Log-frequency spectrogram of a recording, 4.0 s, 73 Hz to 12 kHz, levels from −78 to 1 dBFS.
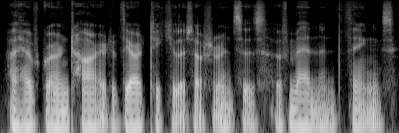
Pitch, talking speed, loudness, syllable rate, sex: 90 Hz, 180 wpm, -19 LUFS, 5.3 syllables/s, male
